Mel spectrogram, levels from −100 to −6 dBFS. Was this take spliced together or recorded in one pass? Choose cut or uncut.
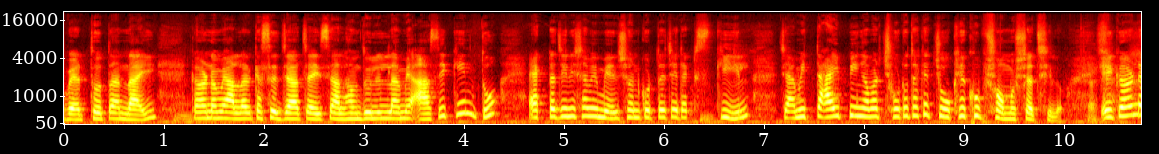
uncut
